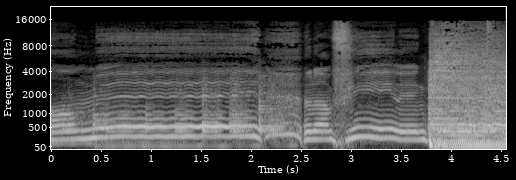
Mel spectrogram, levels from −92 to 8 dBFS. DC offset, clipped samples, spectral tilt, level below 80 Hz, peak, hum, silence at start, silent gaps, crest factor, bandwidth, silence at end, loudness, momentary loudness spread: under 0.1%; under 0.1%; -4.5 dB/octave; -32 dBFS; -2 dBFS; none; 0 s; none; 18 dB; 15.5 kHz; 0 s; -21 LUFS; 8 LU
